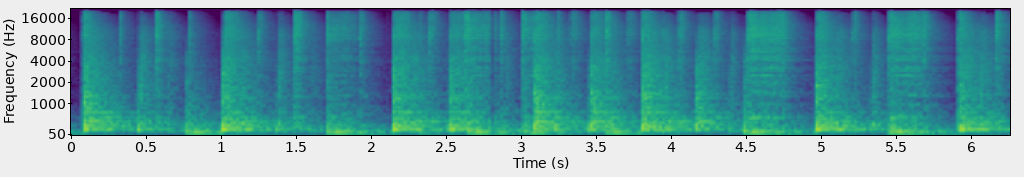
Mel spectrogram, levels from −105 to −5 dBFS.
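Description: From 2.33 s to 3.95 s the everyday sounds are shadowed by a second copy of themselves, trailing roughly 400 ms behind and about 5 dB quieter. This doubled audio track carries the full bandwidth with no smearing, decay or room colour, and it switches on and off abruptly at those edges. The likely cause is the same signal arriving twice, once through a slower path, and being mixed back in out of step.

Inside that stretch, from 2.79 s to 2.82 s, the audio drops out entirely for about 23 ms, a short hole as it cuts away and returns. This is a block of digital silence: the samples were replaced by zeros with no fade. A gap of that length fits a 1024-sample buffer that went unfilled in time, so the output held nothing for one block.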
